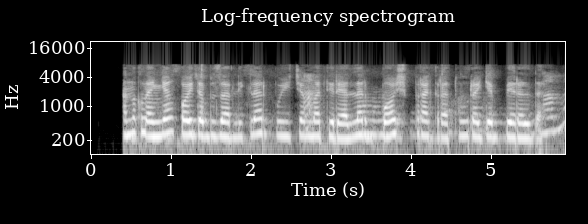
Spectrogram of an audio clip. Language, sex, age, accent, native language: Uzbek, female, 18-24, Navoiy, Uzbek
